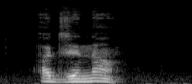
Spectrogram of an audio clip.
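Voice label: "atsina", Cherokee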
